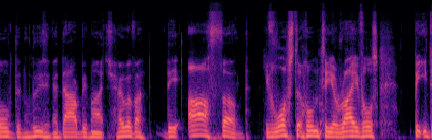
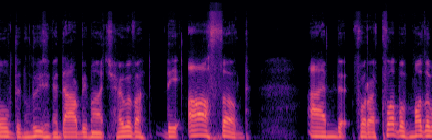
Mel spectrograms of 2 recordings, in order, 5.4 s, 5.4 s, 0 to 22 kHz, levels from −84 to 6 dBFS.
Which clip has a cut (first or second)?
first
